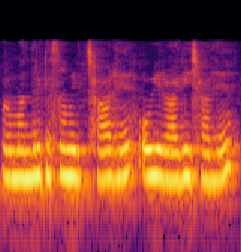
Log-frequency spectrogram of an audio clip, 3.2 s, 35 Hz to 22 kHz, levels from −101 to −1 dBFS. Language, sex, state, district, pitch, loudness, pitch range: Hindi, female, Telangana, Hyderabad, 235 Hz, -12 LUFS, 230-245 Hz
